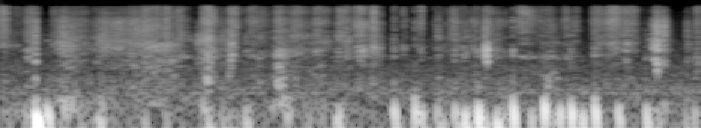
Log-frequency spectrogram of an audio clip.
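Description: Fingertips rub and scratch the porous surface of a hand-sized black foam cylinder, giving quiet, dull low thumps under soft, airy scratching hiss. The sound starts with one sharper tap, then settles into steady rubbing that turns into a quicker run of light taps and scrapes toward the end.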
